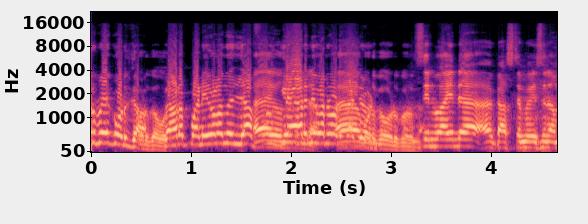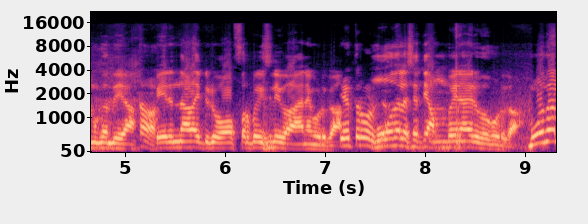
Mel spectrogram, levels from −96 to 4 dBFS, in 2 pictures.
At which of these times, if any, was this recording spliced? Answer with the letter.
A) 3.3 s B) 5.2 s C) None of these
A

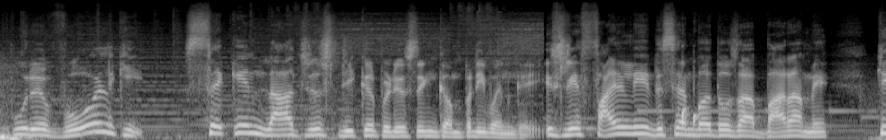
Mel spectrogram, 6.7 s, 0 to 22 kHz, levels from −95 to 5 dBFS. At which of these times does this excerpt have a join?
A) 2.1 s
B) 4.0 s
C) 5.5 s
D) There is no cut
B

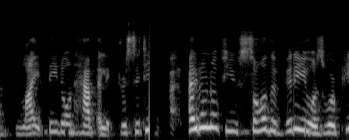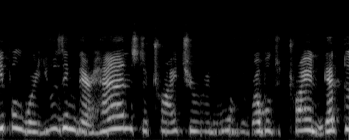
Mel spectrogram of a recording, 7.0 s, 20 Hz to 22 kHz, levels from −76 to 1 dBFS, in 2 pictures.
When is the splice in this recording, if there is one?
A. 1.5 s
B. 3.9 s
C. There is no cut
A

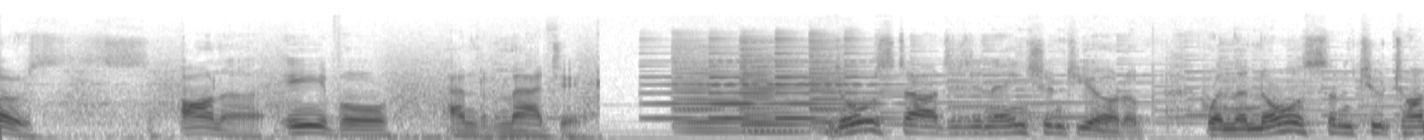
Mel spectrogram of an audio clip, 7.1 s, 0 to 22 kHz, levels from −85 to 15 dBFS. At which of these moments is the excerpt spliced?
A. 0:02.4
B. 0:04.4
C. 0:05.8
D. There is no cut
B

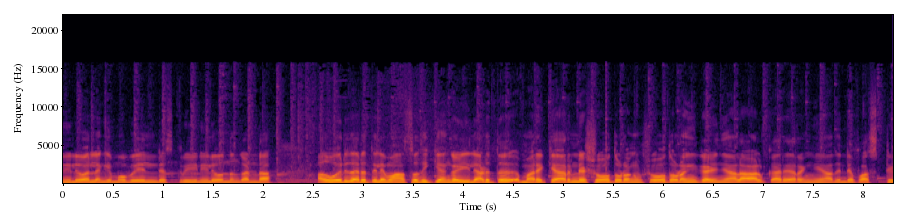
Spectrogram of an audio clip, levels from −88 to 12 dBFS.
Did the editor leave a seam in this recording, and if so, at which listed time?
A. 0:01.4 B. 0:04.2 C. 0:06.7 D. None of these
B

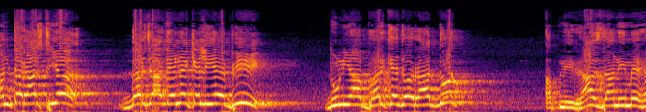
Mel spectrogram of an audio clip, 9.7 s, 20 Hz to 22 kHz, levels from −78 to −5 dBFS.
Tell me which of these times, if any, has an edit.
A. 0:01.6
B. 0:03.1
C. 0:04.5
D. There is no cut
D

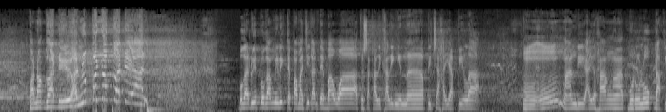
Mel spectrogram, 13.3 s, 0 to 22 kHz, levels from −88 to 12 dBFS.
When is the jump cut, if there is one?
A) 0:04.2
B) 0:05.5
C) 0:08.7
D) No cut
A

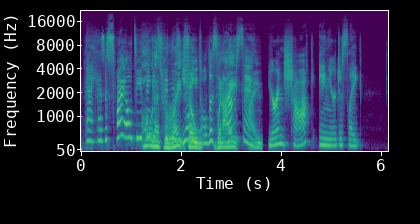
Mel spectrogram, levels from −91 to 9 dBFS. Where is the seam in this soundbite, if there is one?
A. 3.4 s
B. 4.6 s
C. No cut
A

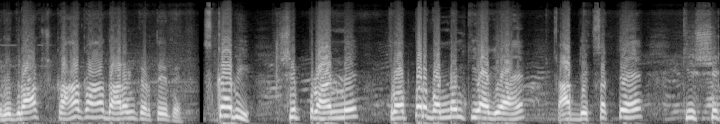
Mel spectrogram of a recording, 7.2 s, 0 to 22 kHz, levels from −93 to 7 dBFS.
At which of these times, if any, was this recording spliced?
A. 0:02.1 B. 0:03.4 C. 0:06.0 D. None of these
A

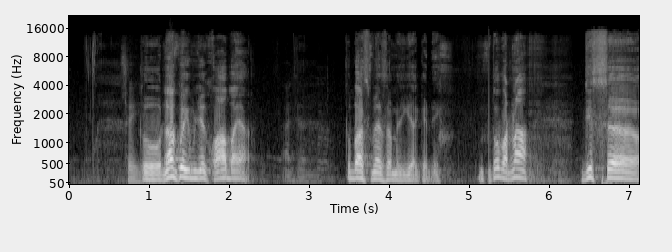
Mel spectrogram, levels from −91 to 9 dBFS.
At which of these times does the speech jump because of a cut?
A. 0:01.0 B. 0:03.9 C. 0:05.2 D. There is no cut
C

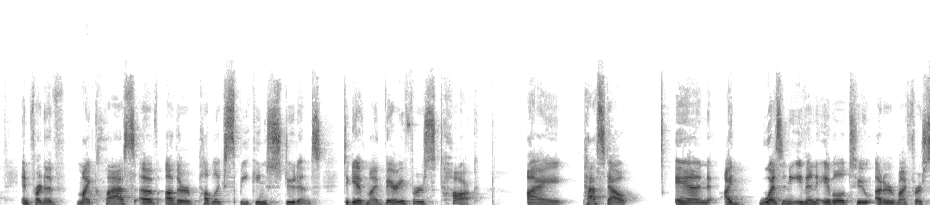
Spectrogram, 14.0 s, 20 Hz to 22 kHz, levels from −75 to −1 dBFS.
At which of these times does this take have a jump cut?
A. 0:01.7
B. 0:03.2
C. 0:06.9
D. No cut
D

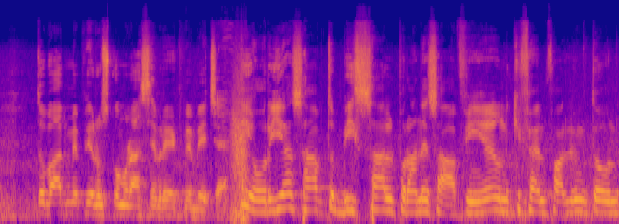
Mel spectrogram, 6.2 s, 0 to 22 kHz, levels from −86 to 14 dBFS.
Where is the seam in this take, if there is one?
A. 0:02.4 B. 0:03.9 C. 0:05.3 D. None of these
A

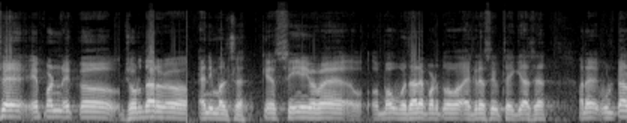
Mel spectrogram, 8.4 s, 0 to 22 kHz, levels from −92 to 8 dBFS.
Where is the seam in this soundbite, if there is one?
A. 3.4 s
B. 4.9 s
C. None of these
A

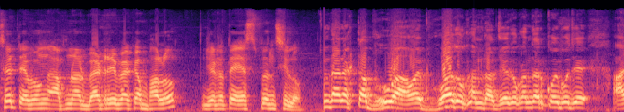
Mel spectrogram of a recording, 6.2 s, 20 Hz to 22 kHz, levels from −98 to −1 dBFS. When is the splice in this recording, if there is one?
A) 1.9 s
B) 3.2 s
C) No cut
B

